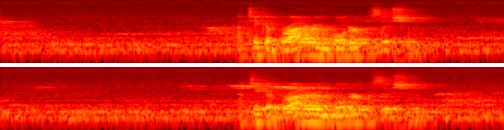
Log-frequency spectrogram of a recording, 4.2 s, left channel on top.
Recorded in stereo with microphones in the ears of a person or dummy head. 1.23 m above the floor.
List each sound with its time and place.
2.0 s a man speaking: 45° left (ahead or behind), 1.5 m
